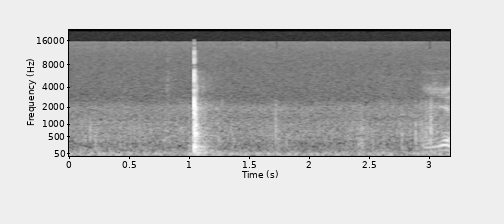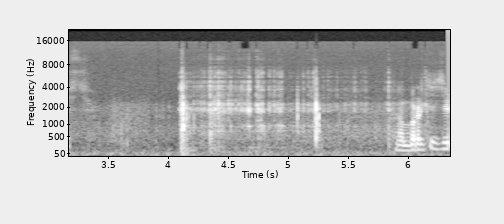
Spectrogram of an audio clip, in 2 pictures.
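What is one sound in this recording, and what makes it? Knives thud sharply into a wooden target.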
